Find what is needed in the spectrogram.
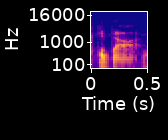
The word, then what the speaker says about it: Gadot: Gadot's great. – Gadot. Is that how you pronounce it? Is it Godot or I don't know? – I think it's Gadot. – It's Gadot.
